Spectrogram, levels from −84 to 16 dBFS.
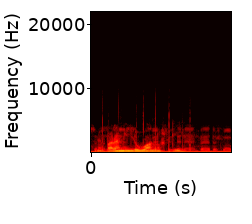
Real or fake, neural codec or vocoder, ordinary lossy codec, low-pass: real; none; none; 10.8 kHz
